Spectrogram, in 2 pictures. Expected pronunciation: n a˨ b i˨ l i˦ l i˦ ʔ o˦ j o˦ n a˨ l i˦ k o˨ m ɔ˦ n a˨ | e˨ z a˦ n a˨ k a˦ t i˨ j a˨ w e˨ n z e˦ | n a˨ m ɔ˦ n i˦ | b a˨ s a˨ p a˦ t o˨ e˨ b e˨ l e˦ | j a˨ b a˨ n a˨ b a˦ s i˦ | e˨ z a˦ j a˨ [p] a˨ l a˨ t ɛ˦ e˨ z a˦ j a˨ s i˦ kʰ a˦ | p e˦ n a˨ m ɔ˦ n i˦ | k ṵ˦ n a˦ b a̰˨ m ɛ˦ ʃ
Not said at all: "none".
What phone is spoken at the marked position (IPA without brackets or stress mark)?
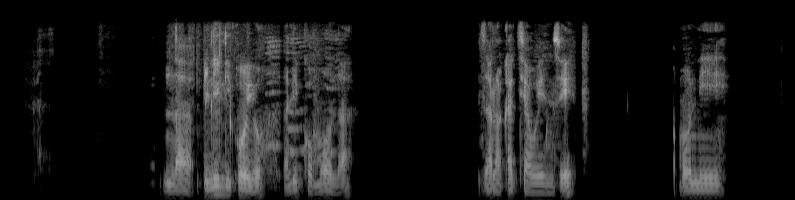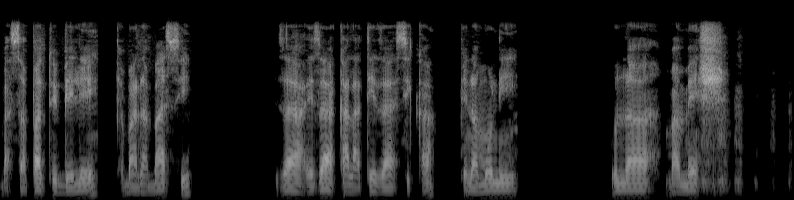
k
